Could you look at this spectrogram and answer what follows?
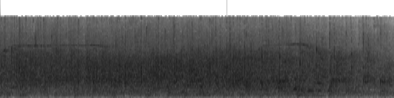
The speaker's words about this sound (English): Well, Dobbin, thank you very much. Off you trot. Let's give Dobbin a big round of applause.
